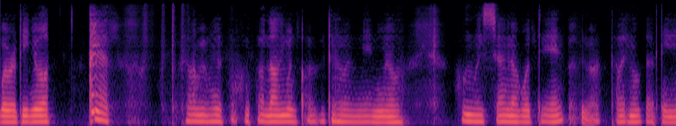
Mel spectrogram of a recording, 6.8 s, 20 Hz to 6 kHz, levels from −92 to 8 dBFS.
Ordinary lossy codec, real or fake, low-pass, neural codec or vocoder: none; fake; 5.4 kHz; codec, 16 kHz, 0.5 kbps, FreqCodec, larger model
